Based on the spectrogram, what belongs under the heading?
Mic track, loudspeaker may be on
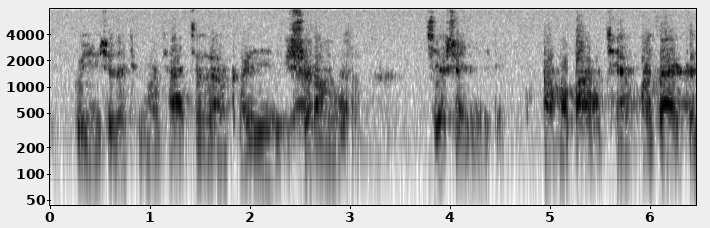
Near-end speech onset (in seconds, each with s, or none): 2.2 s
